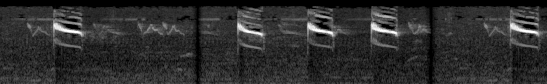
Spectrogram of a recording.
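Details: Female white-eye, young, used to provoke competing males to sing, uttering five sharp high descending whistles at irregular intervals, interspersed with faint soft twittering notes and a low background hum.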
